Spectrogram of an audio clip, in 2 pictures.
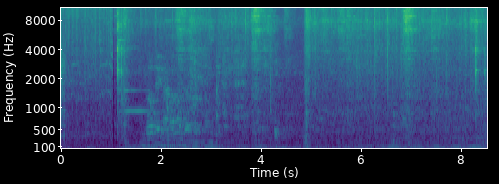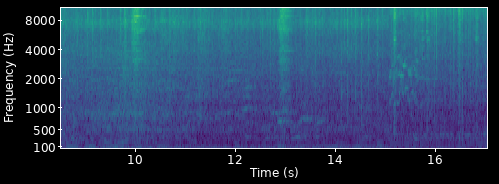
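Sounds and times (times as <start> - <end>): dosa sizzling in oil: 0.0 - 17.0
metal spatula scraping pan: 2.0 - 11.0.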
